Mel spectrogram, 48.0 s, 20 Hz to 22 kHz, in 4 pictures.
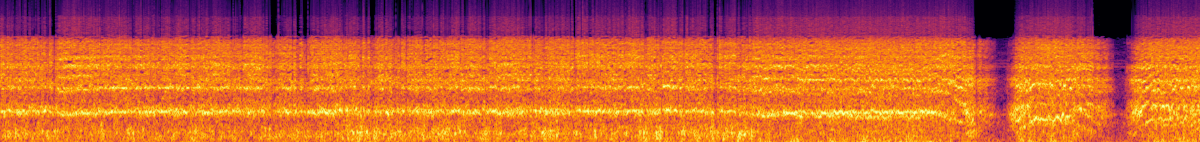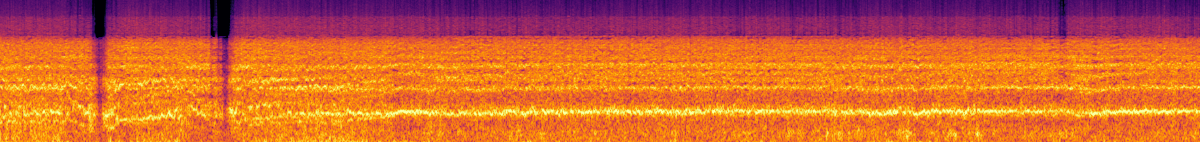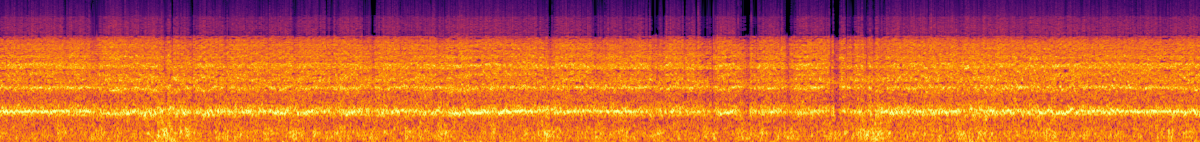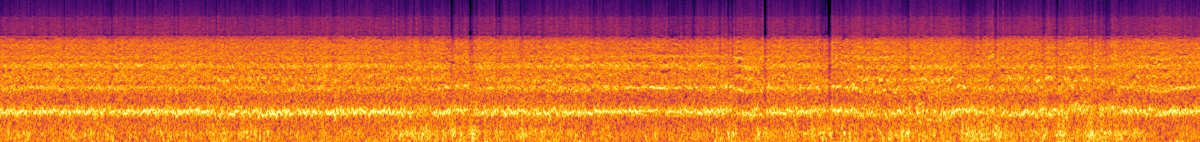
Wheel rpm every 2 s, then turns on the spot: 230, 230, 230, 230, 180, 70, 130, 140, 220, 230, 230, 230, 230, 230, 230, 240, 230, 230, 230, 220, 230, 230, 220, 240.
none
